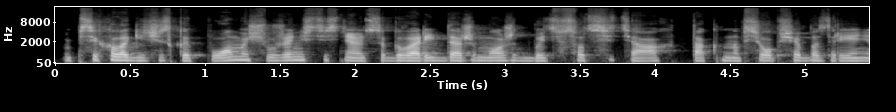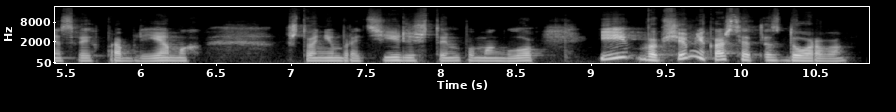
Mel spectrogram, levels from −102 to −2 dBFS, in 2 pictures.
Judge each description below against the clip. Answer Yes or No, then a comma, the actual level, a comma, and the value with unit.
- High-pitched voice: No, medium, 160 Hz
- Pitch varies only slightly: Yes, narrow, 1.6 semitones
